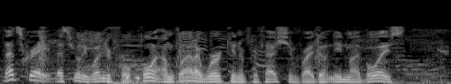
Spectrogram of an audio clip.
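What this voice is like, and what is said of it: Hoarse, fading voice. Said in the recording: “Now I'm losing my voice.”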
